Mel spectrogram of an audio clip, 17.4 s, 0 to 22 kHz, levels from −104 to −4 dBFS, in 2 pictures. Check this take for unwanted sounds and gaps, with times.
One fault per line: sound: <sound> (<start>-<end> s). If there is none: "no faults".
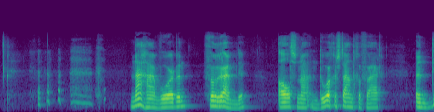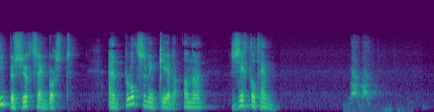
sound: laugh (0.6-2.1 s)
sound: bark (15.6-17.0 s)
